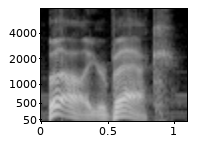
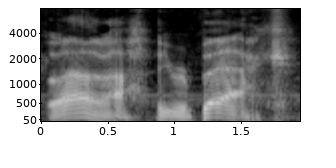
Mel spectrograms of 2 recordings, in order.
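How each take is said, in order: First: It is said in a startled, alarmed way. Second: It is said in a calm, ordinary way.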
